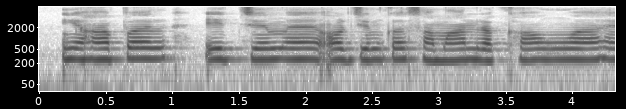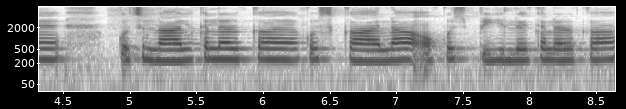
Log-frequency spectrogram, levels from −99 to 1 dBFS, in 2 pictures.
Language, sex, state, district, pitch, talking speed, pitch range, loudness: Hindi, female, Bihar, Gaya, 255 Hz, 175 wpm, 250-260 Hz, -33 LUFS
